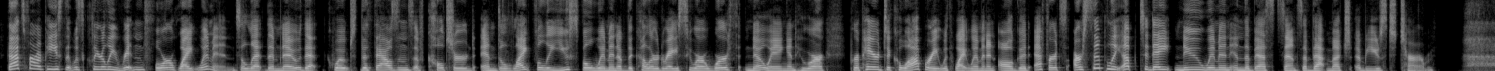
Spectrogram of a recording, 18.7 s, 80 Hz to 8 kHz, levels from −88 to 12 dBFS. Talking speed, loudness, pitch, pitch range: 200 wpm, -21 LUFS, 220 Hz, 205-250 Hz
